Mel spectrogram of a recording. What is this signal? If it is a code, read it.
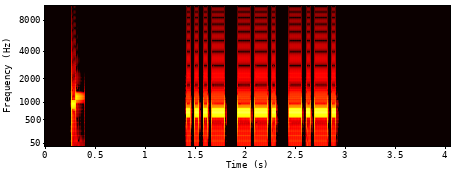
Morse code, heard as a keyed tone, about 28 wpm, 700 Hz. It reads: VGC
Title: USA Call Sign Postfixes - 3 Letters 28wpm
